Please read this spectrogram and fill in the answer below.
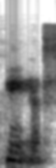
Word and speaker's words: Hinkes: I'm Is it Hinkes? Am I pronouncing that correctly? Hinkes, yes.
